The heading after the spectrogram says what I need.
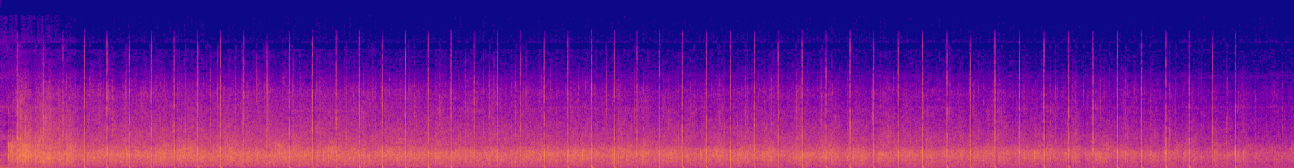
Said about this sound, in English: let's please give these families a round of applause.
